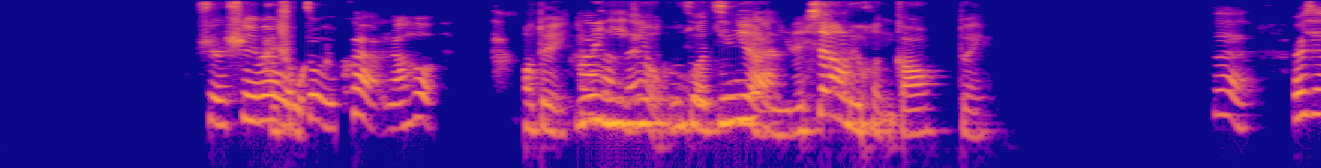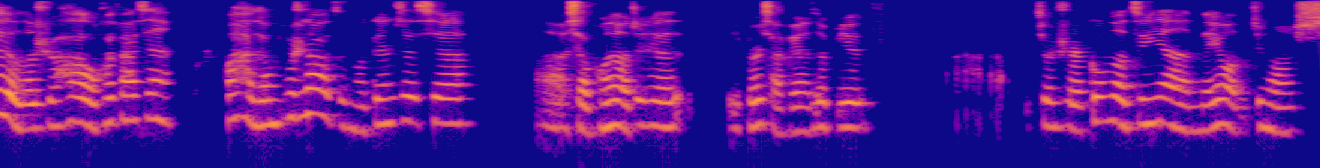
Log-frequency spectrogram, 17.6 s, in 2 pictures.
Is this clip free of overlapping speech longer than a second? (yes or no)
no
